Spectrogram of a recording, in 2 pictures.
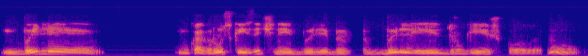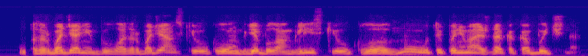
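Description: A man in his forties from Azerbaijan, a guest telling his life story in a casual interview, halting with many fillers. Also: fairly low pitch, husky, no room sound, narrow, tinny audio. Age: 40s.

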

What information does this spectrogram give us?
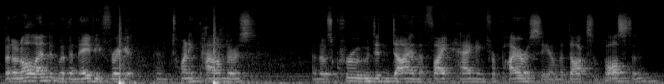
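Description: An actor playing a reflective, modest sea captain of the early 1700s in a radio drama, measured and halting. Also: male voice, mid-range voice, fairly even intonation, a little hiss or hum, close to an everyday voice. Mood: somber, reminiscing. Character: reflective, modest sea captain in 1717, former cabin boy. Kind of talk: period radio drama acting, storytelling.

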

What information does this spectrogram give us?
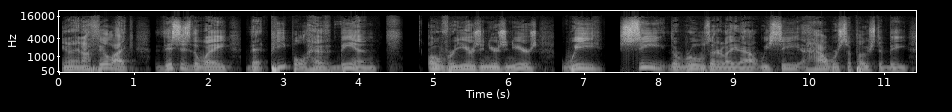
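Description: A man's voice: mid-range voice, animated, unhurried, rough recording. A man, co-hosting a church podcast in a rambling, casual way full of "you know"s. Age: 40s. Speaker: podcast co-host.

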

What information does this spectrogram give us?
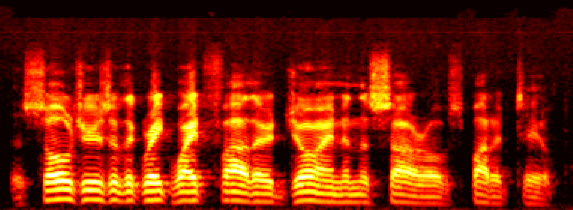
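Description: An actor in a 1950s western radio drama playing a courteous, authoritative cavalry major with a formal, measured manner. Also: male voice, fairly low pitch, lightly acted. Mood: formal, grave.

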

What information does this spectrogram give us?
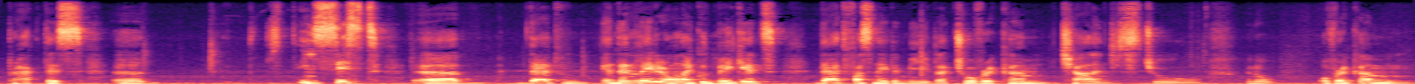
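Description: A man's voice: a little high, a little hiss or hum. A man from Brazil with a Brazilian accent, speaking earnestly as a guest in a casual interview and searching for his words. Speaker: guest pianist.

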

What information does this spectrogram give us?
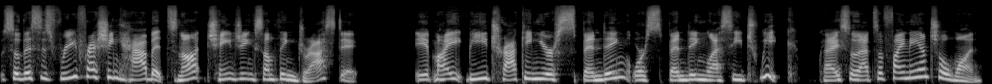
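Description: A woman's voice: a little high, animated, moderate pace, a bit bright, dry recording, studio quality. A woman in her late thirties co-hosting a podcast, explaining ideas and giving everyday examples in a casual way. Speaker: podcast co-host.

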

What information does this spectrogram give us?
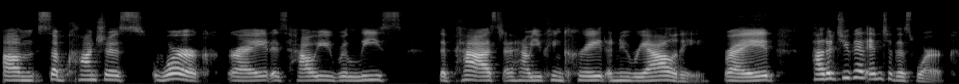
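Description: A woman hosts a podcast interview in a bright, clear and crisp voice. She talks with eager enthusiasm, often checking in with a quick "right?" as she makes a point. Her pitch stays in a middle range. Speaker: podcast host, weight loss coach.

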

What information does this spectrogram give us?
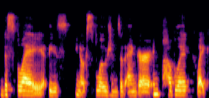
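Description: A soft-spoken woman, a podcast guest chatting casually and rambling with many fillers. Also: low-pitched, little pitch movement, measured pace, vocal fry. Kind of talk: casual chat.

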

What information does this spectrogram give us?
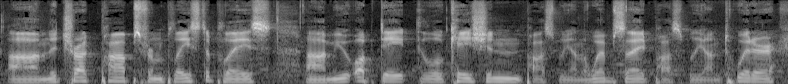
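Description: A man's voice: medium pitch, a little fast. A man hosting a radio show in a casual, conversational way, rambling a little and reworking his phrases as he goes.

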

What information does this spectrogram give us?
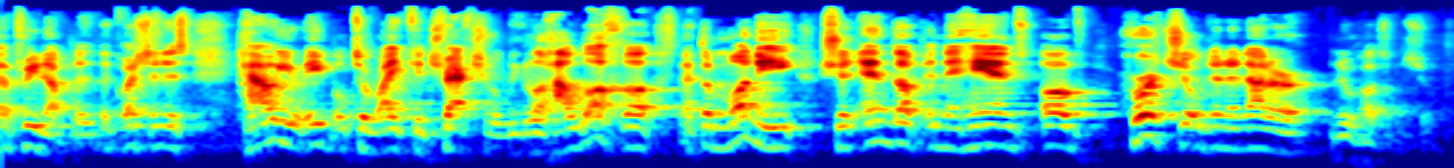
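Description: A man's voice: mid-range voice, a bit bright. Emphatic man preaching in an echoey room. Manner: emphatic, rhetorical questions, repeats phrases for effect; mixes in Hebrew and Yiddish terms. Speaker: rabbi giving a Torah lecture. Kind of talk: sermon to a live audience.

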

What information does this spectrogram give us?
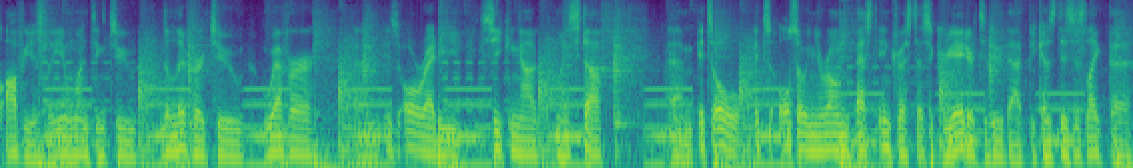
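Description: A man from the Netherlands, an independent audio creator, talking casually and hesitantly as he thinks aloud in a voice memo. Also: very deep voice.

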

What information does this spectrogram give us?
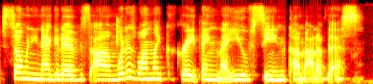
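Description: A woman's voice: medium pitch, fairly even intonation, moderate pace. A young woman from Toronto, hosting a podcast in a chatty, casual way, often saying "like" and "um.". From Toronto, Canada. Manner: chatty, frequent "like" and "um", laughs easily. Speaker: podcast host. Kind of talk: casual interview chat.

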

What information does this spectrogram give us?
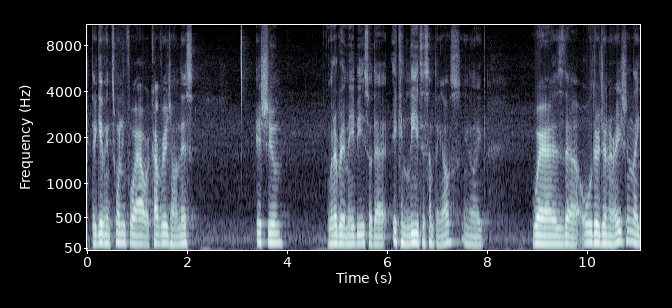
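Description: A man's voice: medium pitch, darkish tone. A young man co-hosting a podcast, rambling and searching for words with many fillers. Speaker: podcast co-host. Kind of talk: casual podcast chat.

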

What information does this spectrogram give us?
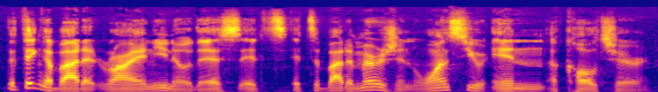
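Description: A man's voice: low voice, lively intonation, fairly quick, a bit bright. A man in his forties from Congo, speaking English, animatedly telling stories in an interview and often laughing. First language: French. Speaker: guest. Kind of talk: casual interview storytelling.

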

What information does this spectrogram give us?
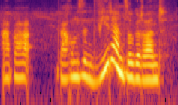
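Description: A woman's voice: mid-range voice, normal speed, darkish tone, breathy edge, natural voice. A woman playing a curious, worried young girl who asks earnest questions in a children's radio play.

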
